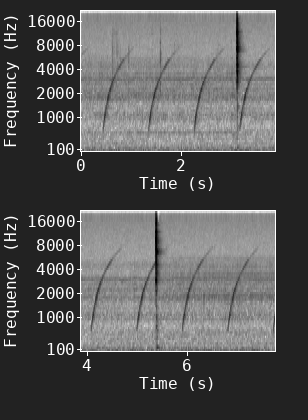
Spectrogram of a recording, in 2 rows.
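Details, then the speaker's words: Sony TR712 transistor radio beside another radio: repeating rising whistles about every second over faint hiss, heterodyne whine from the other radio's local oscillator, not a fault. "So what's happening is the local oscillator in this radio is affecting this other radio."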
